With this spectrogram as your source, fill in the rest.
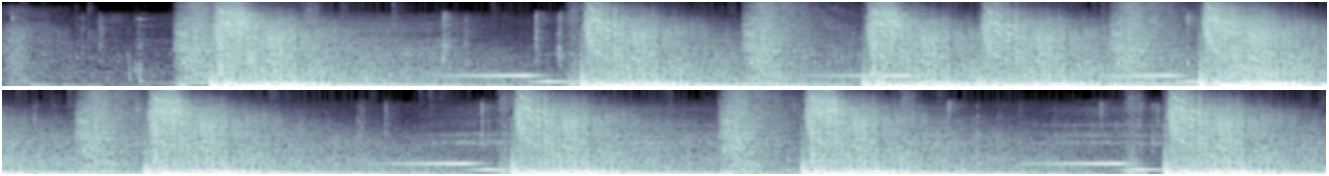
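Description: Loud magic blasts whoosh and boom again and again, each one fading quickly.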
